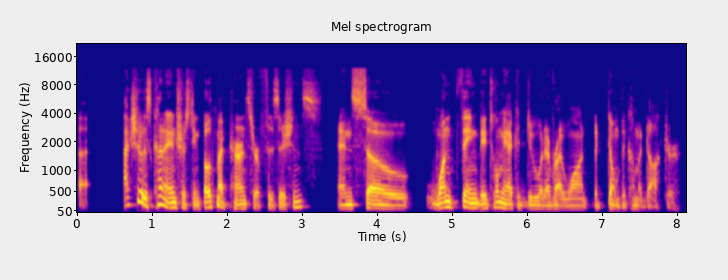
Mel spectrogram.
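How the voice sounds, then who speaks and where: A man with a very low voice speaks as a podcast guest. He talks in a relaxed, easygoing way, with fillers and restarts along the way. The sound is dry and close, with no room around it. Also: a little fast, no echo. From Southern Illinois, United States. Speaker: guest, water agency general manager. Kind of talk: casual podcast interview.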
